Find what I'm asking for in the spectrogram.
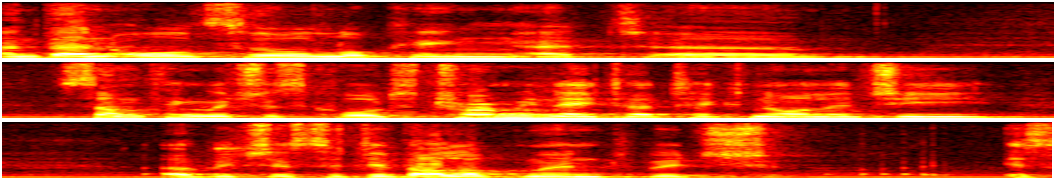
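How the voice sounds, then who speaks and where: Someone speaks with a German accent amid noticeable background noise and audible room echo. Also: woman. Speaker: genetic scientist. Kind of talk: lecture. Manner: halting, with many fillers.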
